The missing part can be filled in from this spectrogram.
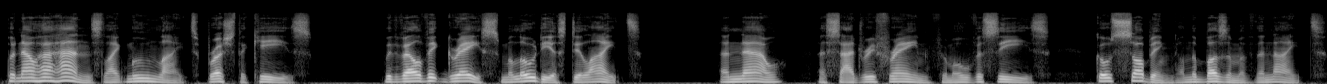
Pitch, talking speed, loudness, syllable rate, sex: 115 Hz, 130 wpm, -19 LUFS, 3.7 syllables/s, male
